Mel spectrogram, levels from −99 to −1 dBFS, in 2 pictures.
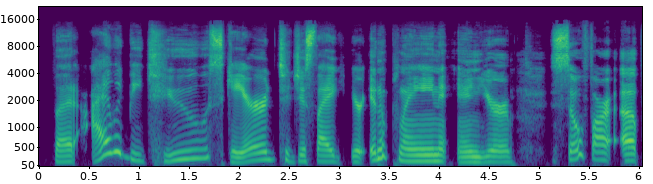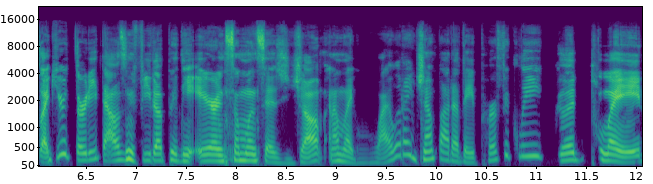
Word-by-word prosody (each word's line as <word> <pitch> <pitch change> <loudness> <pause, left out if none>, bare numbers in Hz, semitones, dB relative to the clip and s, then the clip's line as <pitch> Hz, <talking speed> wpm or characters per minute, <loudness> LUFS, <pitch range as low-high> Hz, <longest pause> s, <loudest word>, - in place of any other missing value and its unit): but 140 0 -4 0.2
I 325 - -1
would 375 0 -4
be 175 -6 -7
too 200 +10 -5
scared 175 - +3
to, - - +3
just, 150 +2 +7
like 145 -2 -1
you're 135 -1 -3
in 210 - 0
a 230 - -2
plane, 155 -3 -1
and 130 0 -2
you're 135 0 -2 0.4
so - - +7
far 190 -6 -2
up, 165 0 +3
like, - - +1
you're 330 +1 -3
30,000 185 -1 -1
feet 170 +1 -7
up 165 +4 -2
in 180 - -5
the 155 - -1
air 160 0 +2
and 150 -2 +1
someone 170 -1 +4
says, 120 -4 +3
"Jump," 100 - -1
and 155 - -6
I'm, 160 - -7
like, 135 -7 -6 0.2
"Why 115 -2 -9
would 285 - -11
I 310 - -8
jump 200 +1 -2
out 180 -4 -7
of 145 - -8
a 120 - -5
perfectly 275 - -10
good 175 +1 -4
plane?" 145 -7 +4
165 Hz, 215 wpm, -24 LUFS, 145-195 Hz, 0.4 s, just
